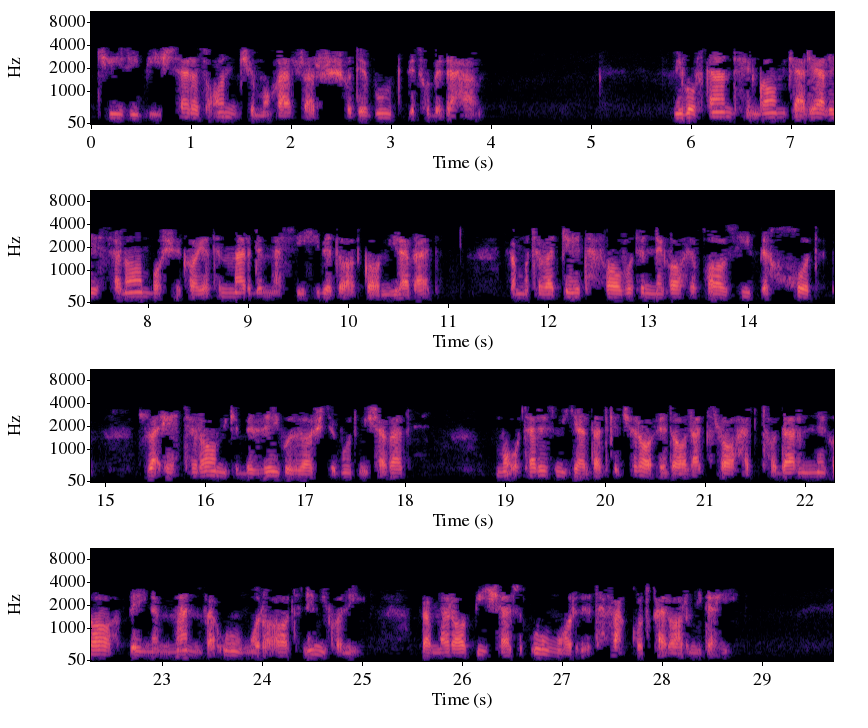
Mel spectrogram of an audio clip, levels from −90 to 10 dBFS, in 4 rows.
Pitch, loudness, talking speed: 340 Hz, -28 LUFS, 135 wpm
